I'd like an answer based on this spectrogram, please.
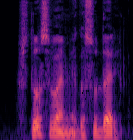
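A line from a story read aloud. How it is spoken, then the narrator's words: Quiet question. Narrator (Russian): тихо спросил отец Грук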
